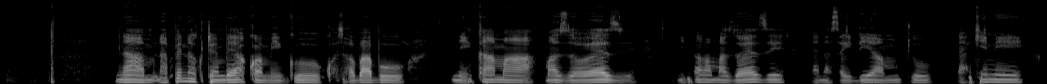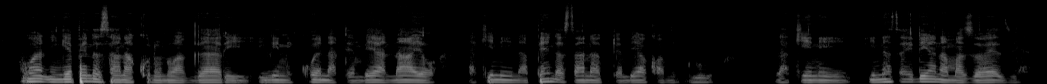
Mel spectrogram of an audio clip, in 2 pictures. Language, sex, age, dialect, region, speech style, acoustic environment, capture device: Swahili, male, 18-24, Kenya - Nairobi Sheng-influenced, Kenya, relaxed, silence, mobile / Linux / Chrome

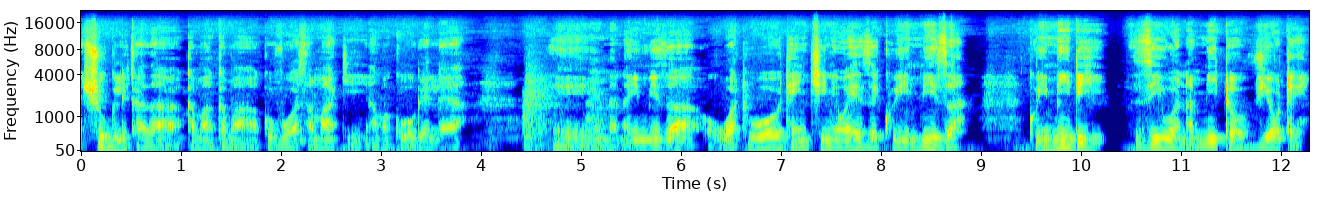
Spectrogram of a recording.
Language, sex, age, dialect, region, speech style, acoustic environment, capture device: Swahili, male, 25-34, Kenya - Mombasa, Kenya, relaxed, music, mobile / Linux / Chrome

